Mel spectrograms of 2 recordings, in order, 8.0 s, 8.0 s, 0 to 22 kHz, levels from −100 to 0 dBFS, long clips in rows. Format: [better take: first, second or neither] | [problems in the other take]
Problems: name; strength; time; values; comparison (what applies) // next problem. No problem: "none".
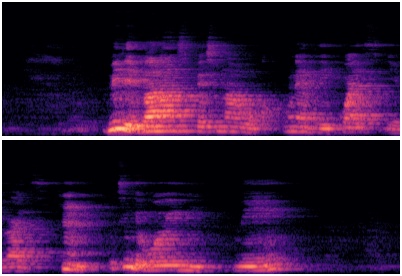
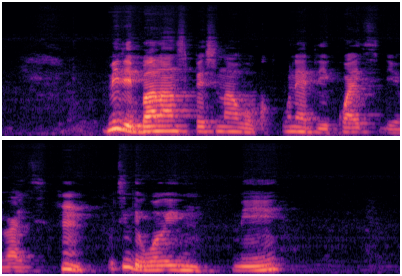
second | room echo; dies away in 0.7 s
